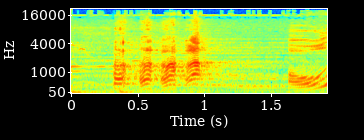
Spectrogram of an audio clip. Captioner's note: laughs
